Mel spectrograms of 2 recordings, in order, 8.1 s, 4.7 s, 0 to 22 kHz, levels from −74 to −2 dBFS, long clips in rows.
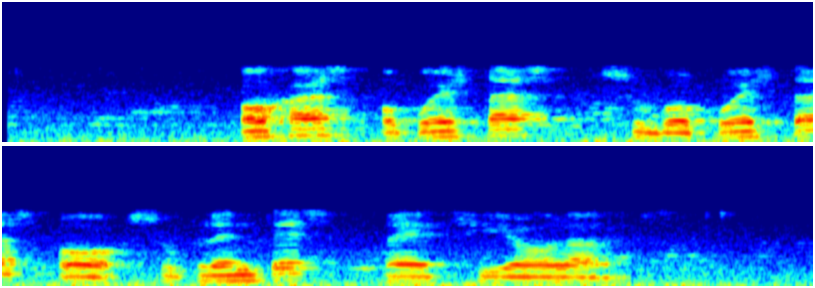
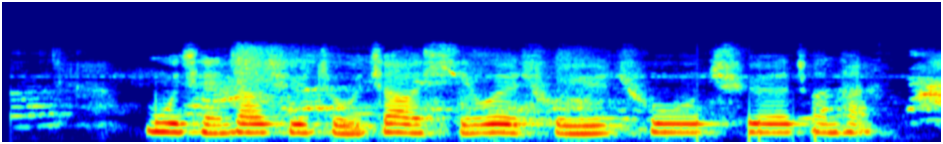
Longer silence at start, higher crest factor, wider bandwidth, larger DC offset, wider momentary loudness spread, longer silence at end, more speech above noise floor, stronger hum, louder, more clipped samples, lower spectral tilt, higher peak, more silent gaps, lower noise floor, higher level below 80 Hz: about the same, 0.1 s vs 0.05 s; about the same, 18 dB vs 16 dB; second, 4 kHz vs 7.6 kHz; neither; first, 13 LU vs 6 LU; about the same, 0.05 s vs 0 s; about the same, 23 dB vs 24 dB; neither; about the same, -21 LUFS vs -20 LUFS; neither; first, -12 dB/octave vs -5.5 dB/octave; about the same, -2 dBFS vs -4 dBFS; neither; about the same, -43 dBFS vs -44 dBFS; first, -42 dBFS vs -56 dBFS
